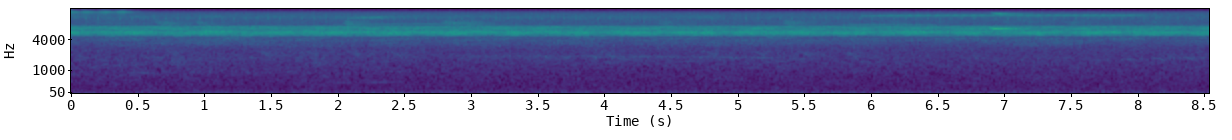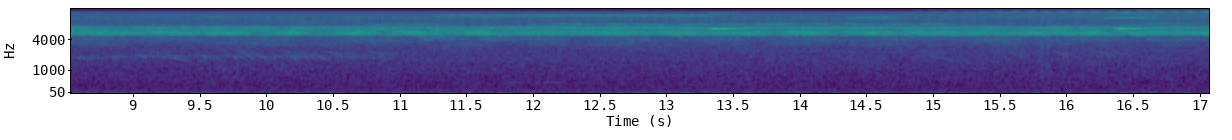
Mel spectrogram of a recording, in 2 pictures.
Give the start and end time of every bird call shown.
[0.00, 11.22] Buff-throated Woodcreeper (Xiphorhynchus guttatus)
[0.00, 17.02] Blue-gray Saltator (Saltator coerulescens)
[0.22, 2.72] unidentified bird

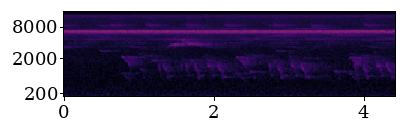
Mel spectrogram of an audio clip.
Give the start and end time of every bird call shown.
[0.00, 4.42] Barred Forest-Falcon (Micrastur ruficollis)
[0.00, 4.42] Piratic Flycatcher (Legatus leucophaius)
[0.44, 4.42] Thrush-like Wren (Campylorhynchus turdinus)
[2.54, 4.42] Long-winged Antwren (Myrmotherula longipennis)

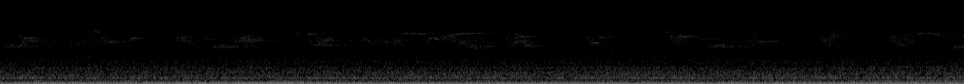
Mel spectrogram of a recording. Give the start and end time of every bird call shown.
[0.00, 9.65] Red-eyed Vireo (Vireo olivaceus)
[4.03, 4.93] Eastern Wood-Pewee (Contopus virens)

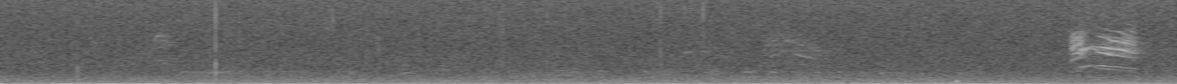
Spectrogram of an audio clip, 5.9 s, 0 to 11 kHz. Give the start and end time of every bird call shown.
[0.79, 4.69] Erckel's Francolin (Pternistis erckelii)
[3.79, 4.09] Hawaii Amakihi (Chlorodrepanis virens)
[5.39, 5.69] Hawaii Amakihi (Chlorodrepanis virens)

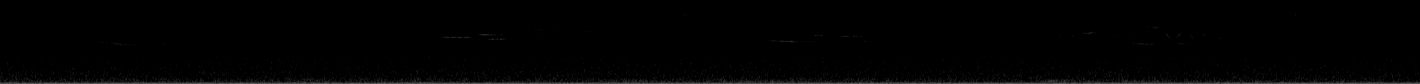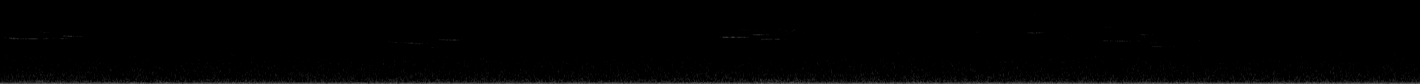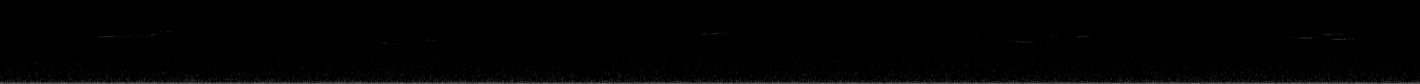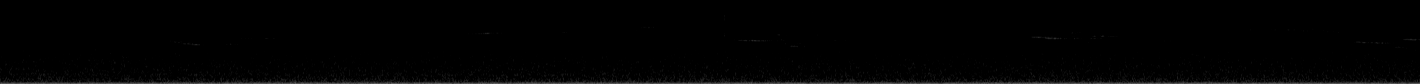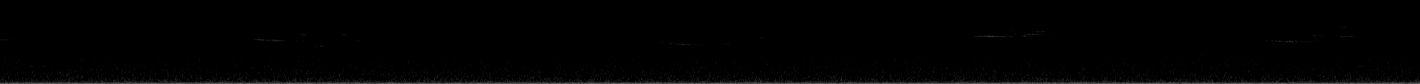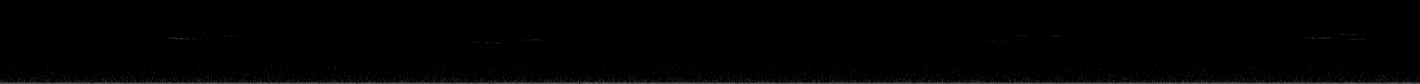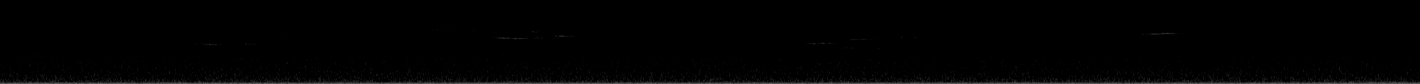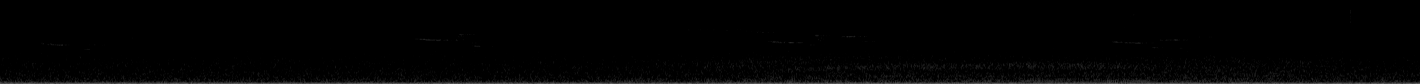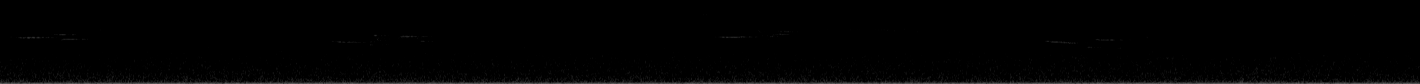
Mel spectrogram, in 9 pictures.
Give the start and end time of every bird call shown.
[0.00, 2.70] Hermit Thrush (Catharus guttatus)
[4.10, 5.80] Hermit Thrush (Catharus guttatus)
[4.40, 6.70] Orange-crowned Warbler (Leiothlypis celata)
[7.30, 9.40] Hermit Thrush (Catharus guttatus)
[10.00, 12.90] Hermit Warbler (Setophaga occidentalis)
[13.60, 16.00] Hermit Thrush (Catharus guttatus)
[17.60, 19.20] Hermit Thrush (Catharus guttatus)
[20.80, 22.30] Hermit Thrush (Catharus guttatus)
[23.50, 26.70] Hermit Thrush (Catharus guttatus)
[28.40, 30.60] Hermit Thrush (Catharus guttatus)
[31.60, 33.50] Hermit Thrush (Catharus guttatus)
[34.60, 36.00] Hermit Thrush (Catharus guttatus)
[37.40, 39.70] Orange-crowned Warbler (Leiothlypis celata)
[38.00, 40.00] Hermit Thrush (Catharus guttatus)
[40.80, 42.60] Hermit Thrush (Catharus guttatus)
[43.40, 46.10] Hermit Thrush (Catharus guttatus)
[46.80, 51.40] Hermit Thrush (Catharus guttatus)
[52.30, 54.10] Hermit Thrush (Catharus guttatus)
[54.50, 56.70] Orange-crowned Warbler (Leiothlypis celata)
[56.10, 58.10] Hermit Thrush (Catharus guttatus)
[58.90, 61.10] Hermit Thrush (Catharus guttatus)
[62.80, 64.80] Hermit Thrush (Catharus guttatus)
[66.40, 67.90] Hermit Thrush (Catharus guttatus)
[69.20, 71.00] Hermit Thrush (Catharus guttatus)
[70.60, 73.30] Orange-crowned Warbler (Leiothlypis celata)
[72.50, 74.00] Hermit Thrush (Catharus guttatus)
[75.20, 77.50] Hermit Thrush (Catharus guttatus)
[80.40, 82.50] Hermit Thrush (Catharus guttatus)
[83.80, 85.60] Hermit Thrush (Catharus guttatus)
[86.80, 88.50] Hermit Thrush (Catharus guttatus)
[89.00, 90.60] Orange-crowned Warbler (Leiothlypis celata)
[90.20, 91.70] Hermit Thrush (Catharus guttatus)
[93.00, 95.10] Hermit Thrush (Catharus guttatus)
[96.10, 97.80] Hermit Thrush (Catharus guttatus)
[99.20, 101.20] Hermit Thrush (Catharus guttatus)
[102.90, 105.00] Hermit Thrush (Catharus guttatus)
[105.20, 107.50] Orange-crowned Warbler (Leiothlypis celata)
[106.90, 108.60] Hermit Thrush (Catharus guttatus)
[110.20, 111.90] Hermit Thrush (Catharus guttatus)
[113.40, 115.30] Hermit Thrush (Catharus guttatus)
[116.60, 119.30] Hermit Thrush (Catharus guttatus)
[120.30, 121.70] Hermit Thrush (Catharus guttatus)
[121.10, 123.40] Orange-crowned Warbler (Leiothlypis celata)
[124.00, 125.90] Hermit Thrush (Catharus guttatus)

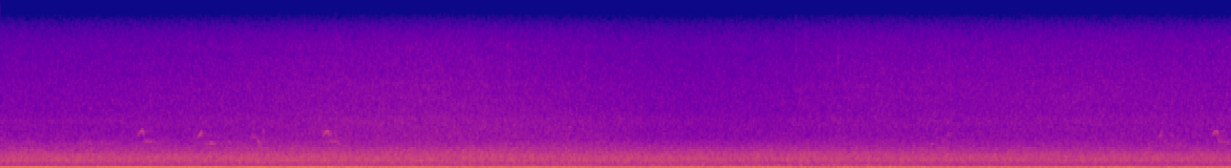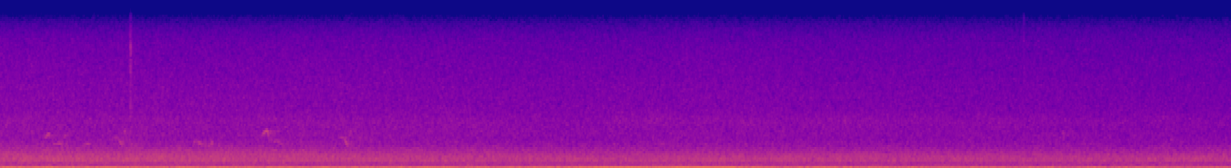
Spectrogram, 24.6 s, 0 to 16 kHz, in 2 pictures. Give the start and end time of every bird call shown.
[0.42, 3.02] American Robin (Turdus migratorius)
[11.42, 16.12] American Robin (Turdus migratorius)

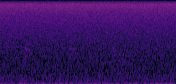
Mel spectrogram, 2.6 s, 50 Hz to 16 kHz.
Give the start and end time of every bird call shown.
[0.30, 0.50] Erckel's Francolin (Pternistis erckelii)
[1.00, 1.20] Erckel's Francolin (Pternistis erckelii)

